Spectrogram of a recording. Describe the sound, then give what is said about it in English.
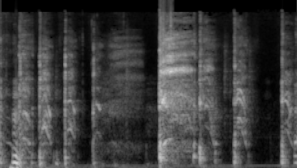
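Someone coughs repeatedly in a rough, uneven series of short bursts, with one especially loud, harsh cough about halfway through before a few smaller coughs follow. “Real cough.”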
